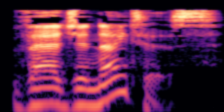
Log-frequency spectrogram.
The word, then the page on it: vaginitis: British English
